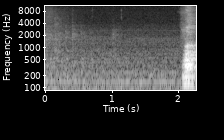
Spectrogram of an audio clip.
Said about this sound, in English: Shit, the puppy done woke up from his nap.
